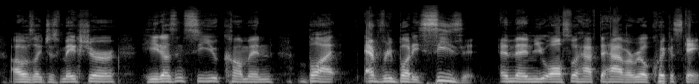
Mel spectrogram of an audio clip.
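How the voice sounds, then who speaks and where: The recording is very clean, with a silent background. A man with a plain, everyday voice speaks at a fairly quick pace, medium pitch and fairly even intonation. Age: 40s. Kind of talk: casual chat.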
